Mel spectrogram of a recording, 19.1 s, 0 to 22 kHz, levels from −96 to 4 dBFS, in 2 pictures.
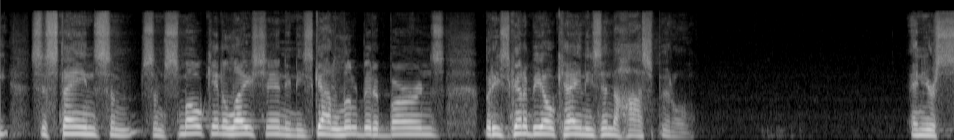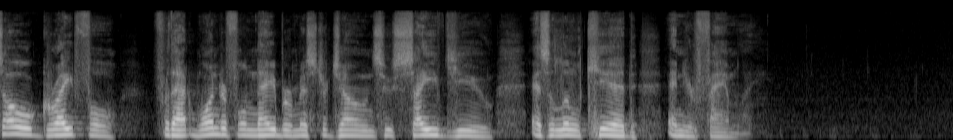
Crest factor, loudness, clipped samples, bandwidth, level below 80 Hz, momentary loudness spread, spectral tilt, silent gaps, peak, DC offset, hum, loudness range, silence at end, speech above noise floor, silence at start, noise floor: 20 dB; -24 LUFS; under 0.1%; 16 kHz; -76 dBFS; 14 LU; -6 dB/octave; none; -6 dBFS; under 0.1%; none; 8 LU; 2.15 s; 50 dB; 0 s; -73 dBFS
